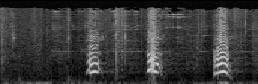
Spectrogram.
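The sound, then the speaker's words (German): A search dog barks three times in a steady, evenly spaced series, each bark loud and clear against an otherwise quiet forest background with no talking, indicating a found person hidden in the woods during search training. “Wenn die Hunde den Ablauf richtig befolgen, heißt in den Wald rennen, nach der richtigen Fährte schnüffeln und den gefundenen Menschen mit Bellen anzeigen,”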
